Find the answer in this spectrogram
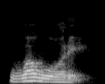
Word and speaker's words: Baure: En uno de sus escritos, ella dice que la palabra se pronuncia en realidad waore, lo que la vincula al idioma itonama.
